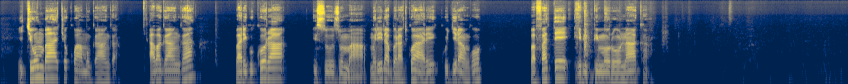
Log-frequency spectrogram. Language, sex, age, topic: Kinyarwanda, male, 18-24, health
